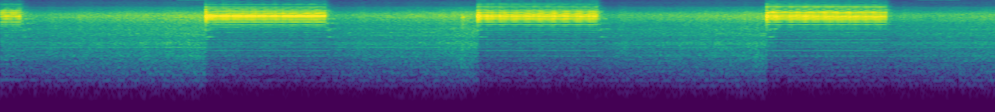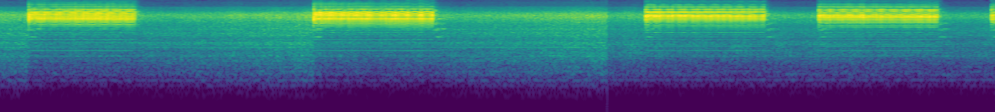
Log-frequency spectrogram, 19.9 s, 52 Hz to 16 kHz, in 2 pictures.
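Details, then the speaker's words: Steady hiss of cooling air with high buzzing bursts every two to three seconds as an ablative fractional CO2 laser (DeepFX handpiece, Lumenis) fires on a dark-skinned (type IV) patient with acne scars. "I will reduce the energy to 15 m and I will treat the forehead, the chin and the nose."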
